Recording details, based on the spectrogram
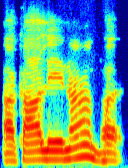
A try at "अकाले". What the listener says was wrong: अकाले, अकालीन नहीं, अकाले,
